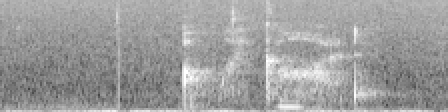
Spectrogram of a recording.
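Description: Hushed speech: a few whispered words about a second in, over a low steady hum.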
